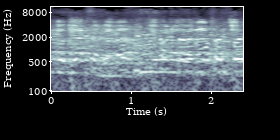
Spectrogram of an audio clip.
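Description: Crowd chatter: several voices talking over one another.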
